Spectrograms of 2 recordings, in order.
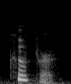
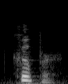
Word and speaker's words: Cowper: It's spelled C-O-W-P-E-R in our hymnal. Wrote, "There is a fountain filled with blood," the English songwriter. The English say Cooper. Cooper. Now we would say double O. And the W sometimes has a double O sound to it, a long O. In certain situations. This is one of them. R-U-W-M, room.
